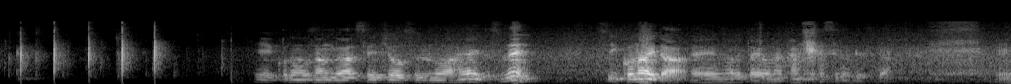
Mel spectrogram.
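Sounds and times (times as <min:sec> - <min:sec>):
hand clapping for a child's birthday: 0:00.0 - 0:01.9
speech: 0:02.6 - 0:05.5, 0:06.1 - 0:09.1.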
